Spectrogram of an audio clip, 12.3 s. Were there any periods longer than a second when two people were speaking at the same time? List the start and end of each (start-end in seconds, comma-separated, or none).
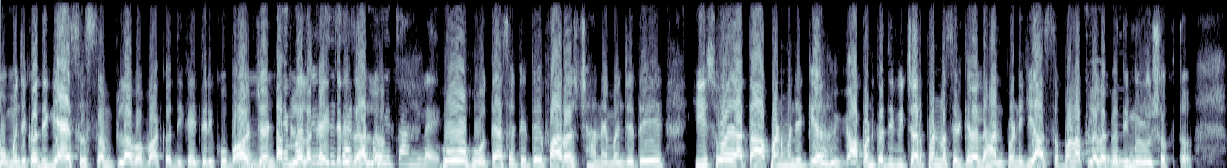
2.2-3.8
